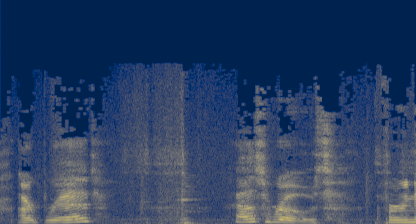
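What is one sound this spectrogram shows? A cloth rustles as it is pulled off a bowl.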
